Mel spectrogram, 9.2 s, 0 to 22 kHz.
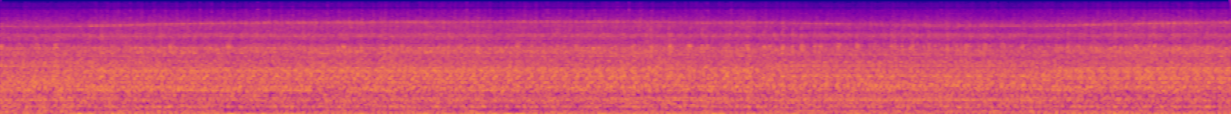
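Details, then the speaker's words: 2002 Volvo G736VHP motor grader, Cummins diesel, about 6,691 hours (hour meter not working): deep steady diesel idle with an even rumble and no knocks or rattles; starts and runs good, normal idle. "it does start up and run good you'll hear that here in a little bit when we fired up and do the operational video"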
